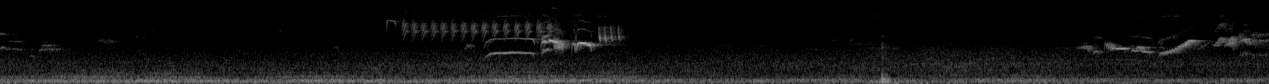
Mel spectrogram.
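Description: A blackbird sings in short bursts of bright, fluty warbling phrases with pauses between them, set over a steady low rumble of background noise.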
